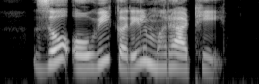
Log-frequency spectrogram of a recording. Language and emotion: Marathi, neutral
